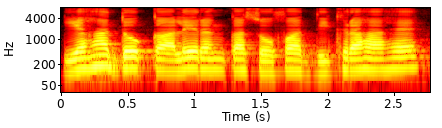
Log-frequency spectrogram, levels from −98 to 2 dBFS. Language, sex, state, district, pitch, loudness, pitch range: Hindi, male, Jharkhand, Ranchi, 145 Hz, -15 LUFS, 135-155 Hz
